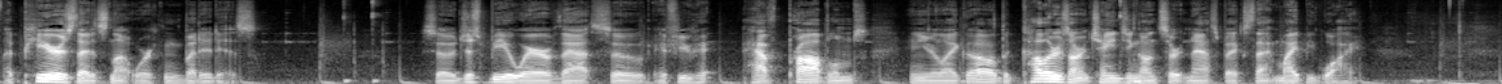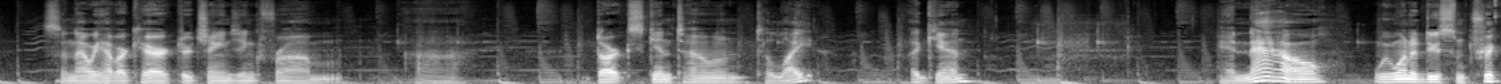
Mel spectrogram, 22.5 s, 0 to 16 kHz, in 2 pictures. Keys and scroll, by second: 7.7 space.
